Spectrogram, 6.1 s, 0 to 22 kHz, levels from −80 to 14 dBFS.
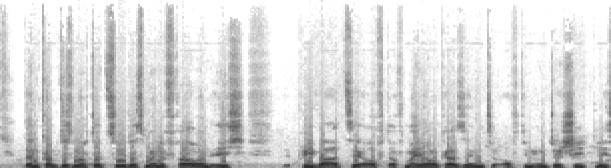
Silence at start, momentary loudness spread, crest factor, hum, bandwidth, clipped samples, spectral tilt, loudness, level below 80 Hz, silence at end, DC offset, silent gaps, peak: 0.25 s; 5 LU; 8 dB; none; 19.5 kHz; 2%; -6.5 dB/octave; -9 LUFS; -48 dBFS; 0 s; 0.1%; none; 0 dBFS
